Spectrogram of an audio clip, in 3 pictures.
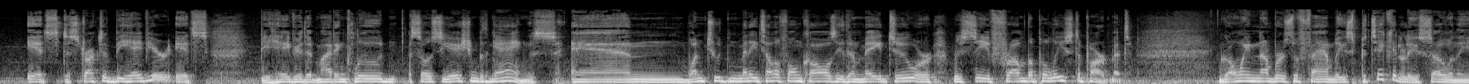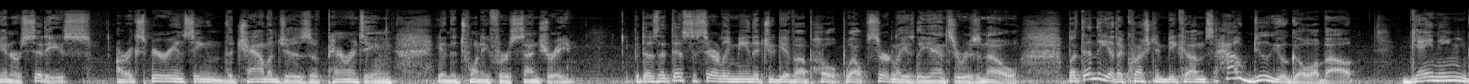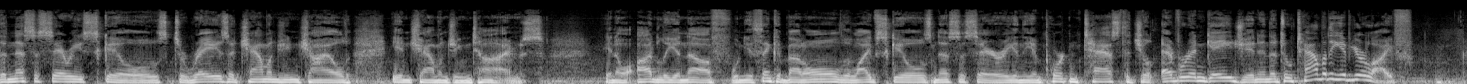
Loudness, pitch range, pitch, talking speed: -13 LUFS, 100-135 Hz, 115 Hz, 155 wpm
